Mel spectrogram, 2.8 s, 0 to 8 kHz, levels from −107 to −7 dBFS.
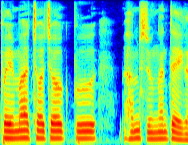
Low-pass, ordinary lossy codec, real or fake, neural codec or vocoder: none; none; real; none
